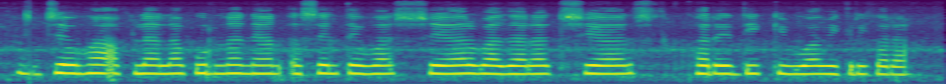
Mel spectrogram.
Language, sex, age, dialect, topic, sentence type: Marathi, female, 18-24, Varhadi, banking, statement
